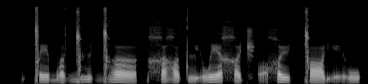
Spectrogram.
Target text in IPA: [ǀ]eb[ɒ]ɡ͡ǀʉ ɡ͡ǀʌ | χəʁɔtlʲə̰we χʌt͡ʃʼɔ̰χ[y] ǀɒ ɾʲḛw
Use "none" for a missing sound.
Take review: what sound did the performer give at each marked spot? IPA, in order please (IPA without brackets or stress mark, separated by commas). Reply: ǀ, ʌ, y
